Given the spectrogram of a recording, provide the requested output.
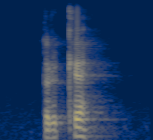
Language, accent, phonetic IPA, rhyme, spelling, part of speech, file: German, Austria, [ˈdʁʏkə], -ʏkə, Drücke, noun, De-at-Drücke.ogg
- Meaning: nominative/accusative/genitive plural of Druck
